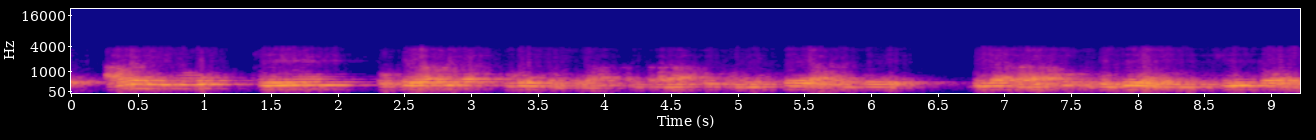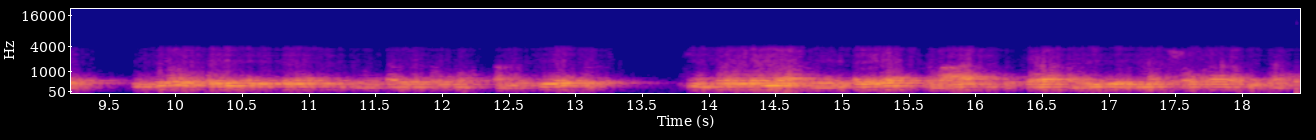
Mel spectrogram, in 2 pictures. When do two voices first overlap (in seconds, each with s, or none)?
none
